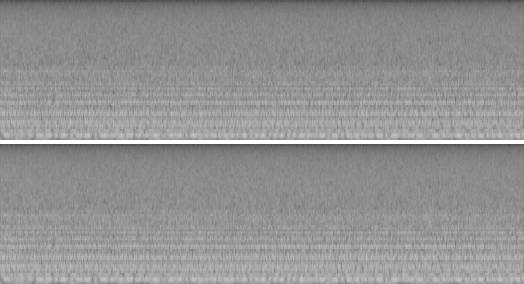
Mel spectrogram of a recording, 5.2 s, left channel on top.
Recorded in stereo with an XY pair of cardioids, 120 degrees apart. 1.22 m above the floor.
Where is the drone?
5° right.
